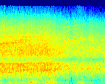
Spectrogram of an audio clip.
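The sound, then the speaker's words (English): A steady round of applause from a group for a guest, a dense wash of clapping at a fairly loud, even level that tapers slightly toward the end, with no voices. “And ladies and gentlemen, my team out there, please give a big round of applause once again to my guest”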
